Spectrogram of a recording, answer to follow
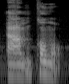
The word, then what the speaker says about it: cómo: It's pronounced like como, like Andrew Como or the governor or the newscaster, right?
